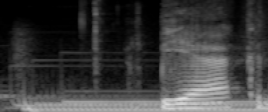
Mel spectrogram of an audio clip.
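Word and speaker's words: Björk: Bjerk, that's how you pronounce her name, beating up a reporter.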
